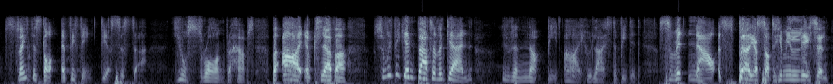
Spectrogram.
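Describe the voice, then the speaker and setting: A man voicing a cruel, clever dark alicorn mare who taunts in a hissing, drawn-out way, in a storybook reading. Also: high-pitched, big pitch swings, no room sound, highs cut off, voice pushed up, exaggerated voice. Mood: menacing. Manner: hissing, taunting, slow and cold.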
